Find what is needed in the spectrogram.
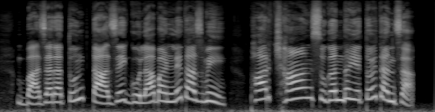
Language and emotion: Marathi, happy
